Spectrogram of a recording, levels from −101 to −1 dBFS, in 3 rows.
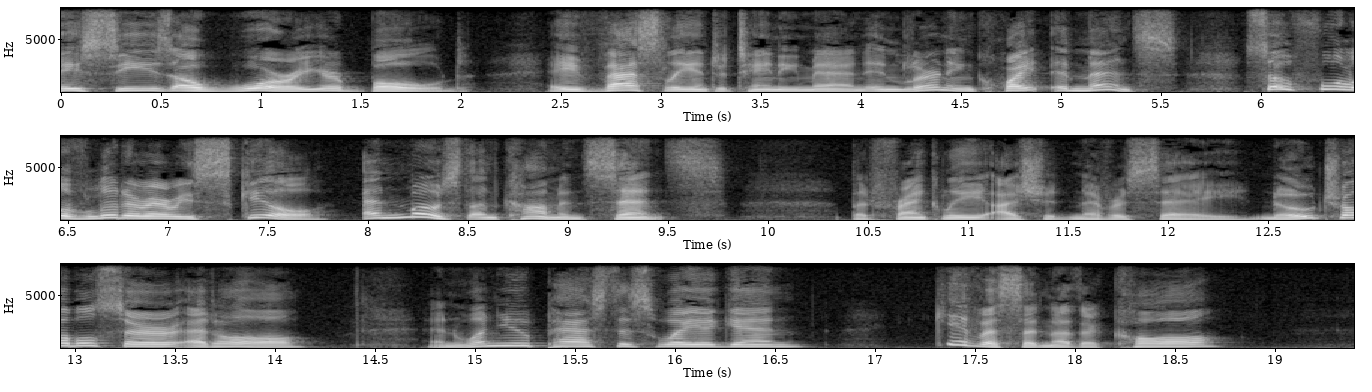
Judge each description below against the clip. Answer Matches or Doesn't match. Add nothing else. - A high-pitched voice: Doesn't match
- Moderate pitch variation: Doesn't match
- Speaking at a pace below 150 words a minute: Matches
